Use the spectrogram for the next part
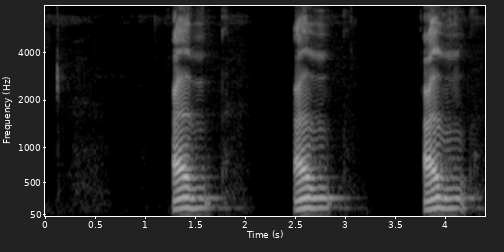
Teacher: നാവിൻറെ തല മേലെ മുൻപല്ലിന്റെ അടിയിൽ വെച്ചുകൊണ്ടാണ് ദാൽ എന്നുള്ള അക്ഷരം ഉച്ചരിക്കേണ്ടത് · ബോധ്യപ്പെടണം എന്നുണ്ടെങ്കിൽ ദാൽ എന്നുള്ള അക്ഷരത്തിൽ സുക്കൂന് കൊടുത്ത് നമുക്കൊന്ന് പറഞ്ഞു നോക്കാം അദ് അപ്പൊ കാറ്റ് നടക്കുന്നില്ല കാറ്റ് വരുന്നില്ല പക്ഷേ ശബ്ദം നീളുന്നുണ്ട്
